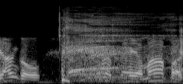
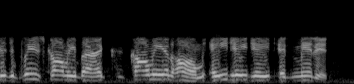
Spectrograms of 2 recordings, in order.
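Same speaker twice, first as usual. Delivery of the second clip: put-on little old lady voice, higher pitch; 6 semitones higher than usual.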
